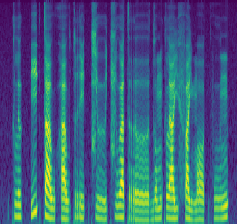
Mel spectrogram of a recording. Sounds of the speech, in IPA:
k l ɯ˨˩ k̚ ʔ i˥˩ ʔ t a˨˩ w h a˩˦ w t r i˨˩ t̚ t͡ɕ ɯː˩˦ t͡ɕ u˧ a̯ t r ɤː˩˦ d o˦˥ m k l a˦˥ j f a˨˩ j m ɔː˨˩ t̚ f u˦˥ n

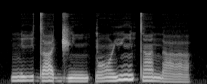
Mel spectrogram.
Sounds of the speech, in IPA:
n i˧ d a˧ d͡ʒ ĩ˨ k͡p ɔ̃˨˦ j ĩ˦ t ã˧ n a˨

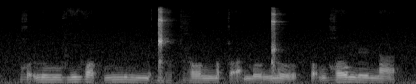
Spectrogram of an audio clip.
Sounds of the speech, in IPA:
ʁ ṵ l uː v ĩ v ɔː q mː i mː ɛ̰ ɡ͡ǁ ɪː q ɣ ɔː ŋ n u q a̰ m oː ŋ͡ǁ o | ɔ̰ ŋ ʁ oː ŋ øː ŋ a

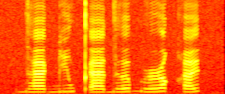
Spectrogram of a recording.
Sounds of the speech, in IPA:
dʱ æ˩ ɡ͡b i˩˧ w kʼ æ˩ dʱ ə˨˥ bʱ ə˞˨˥ qʰ ɪ˨˥

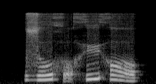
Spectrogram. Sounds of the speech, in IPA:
z o x ɔ̰ h y h ɔ

